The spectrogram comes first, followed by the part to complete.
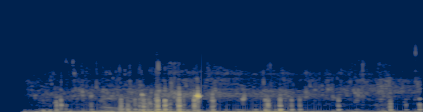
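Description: Water sloshing and splashing against a camera held at the surface as scuba divers swim, with many small irregular splashes and knocks over a low rumble.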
